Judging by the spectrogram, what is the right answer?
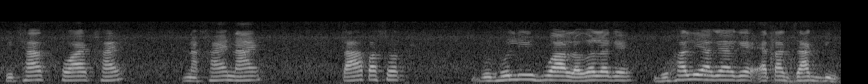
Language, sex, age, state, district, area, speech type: Assamese, female, 45-60, Assam, Sivasagar, rural, spontaneous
